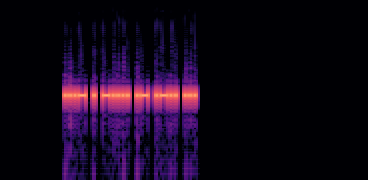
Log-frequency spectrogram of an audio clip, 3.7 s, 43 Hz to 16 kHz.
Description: Morse code, heard as a keyed tone, about 52 wpm, 700 Hz. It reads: VE6ALS
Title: DXCC-100 Call Signs - 6 Characters - 50wpm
